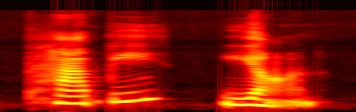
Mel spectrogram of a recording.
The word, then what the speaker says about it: Papillon: You say it like this, Papillon. In French, it means butterfly.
